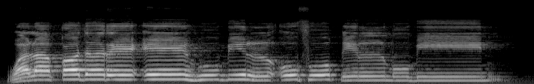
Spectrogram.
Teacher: qiraah al-qisai Ibnu Amir dan khalf hanya imalah ro Wal ha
